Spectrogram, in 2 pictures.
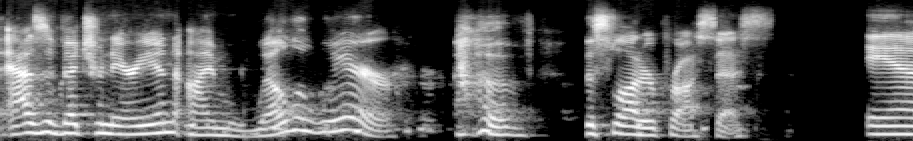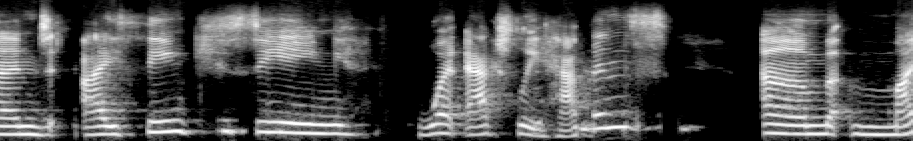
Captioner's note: laughs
